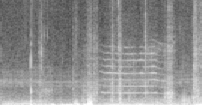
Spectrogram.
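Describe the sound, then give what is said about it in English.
A cat walking across a desk gives a soft, drawn-out meow over a faint background hum, with a brief low thump just before. “My cat's, like, walking across my desk.”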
